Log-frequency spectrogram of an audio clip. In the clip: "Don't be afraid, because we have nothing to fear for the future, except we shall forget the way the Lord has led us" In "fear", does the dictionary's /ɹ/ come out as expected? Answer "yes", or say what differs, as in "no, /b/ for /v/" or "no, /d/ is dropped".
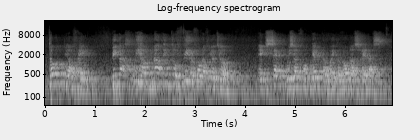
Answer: no, /l/ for /ɹ/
